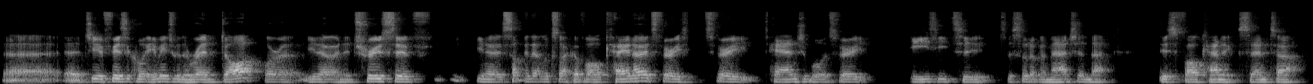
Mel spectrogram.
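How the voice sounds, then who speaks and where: A man giving unscripted explanations as an interview guest, talking haltingly as he thinks aloud. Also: medium pitch, vocal fry, a bit bright. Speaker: interview guest, geology-minded stock investor.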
